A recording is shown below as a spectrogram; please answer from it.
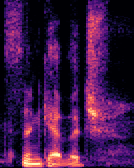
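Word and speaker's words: Sienkiewicz: names and that's where I learned that it's pronounced s kevich there was an interview with Stanley years ago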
